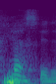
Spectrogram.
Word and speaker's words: Hesed: It's actually Hesed. It's got a what we call the hard H in Hebrew, and it's spelled H-E-S-E-D, and it means the loyal love of God, the unchanging love of God.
